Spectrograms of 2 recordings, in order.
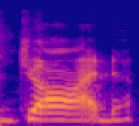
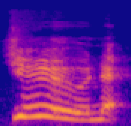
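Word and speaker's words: Joon: Jun spelled J O O N. Oh my god. Okay, that is not how I don't know what I how I pronounced it in my brain. I think I pronounced it as John. I I don't know. That was not So when I heard June, I was I was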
